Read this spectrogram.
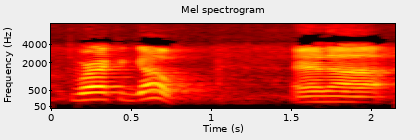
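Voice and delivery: usual speaking voice

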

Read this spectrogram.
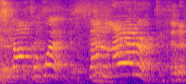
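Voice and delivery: high-pitched mock shout; calling out. Driver and cousins arguing over a ladder, calling out. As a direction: call it out through a car window. Shouted exchange out car window.

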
